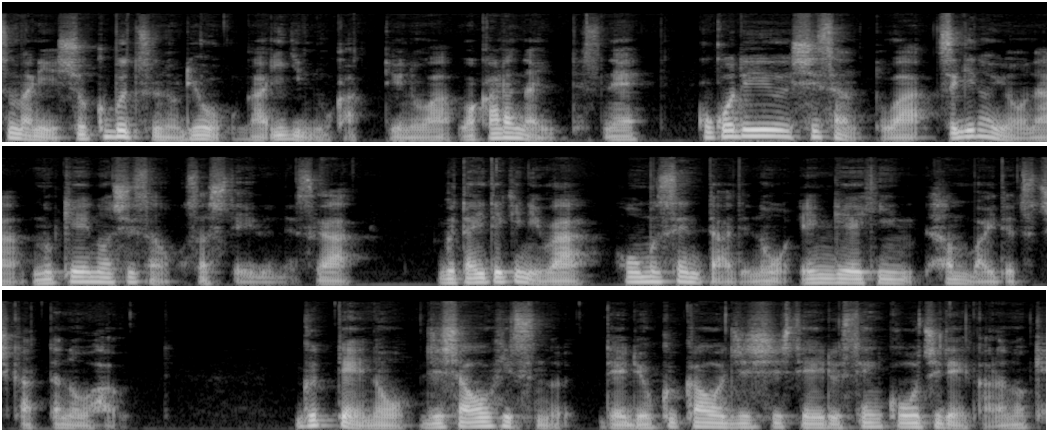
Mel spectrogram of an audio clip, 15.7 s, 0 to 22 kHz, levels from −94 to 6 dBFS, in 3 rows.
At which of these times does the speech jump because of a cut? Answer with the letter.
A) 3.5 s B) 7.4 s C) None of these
A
